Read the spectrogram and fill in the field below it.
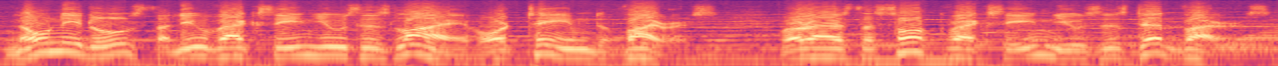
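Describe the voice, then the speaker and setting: Male narrator, old newsreel, brisk and wry, loud music under the voice. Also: mid-range voice, very animated, rough recording. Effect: old newsreel soundtrack.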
